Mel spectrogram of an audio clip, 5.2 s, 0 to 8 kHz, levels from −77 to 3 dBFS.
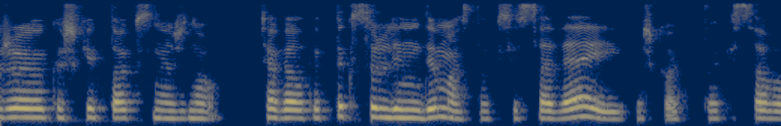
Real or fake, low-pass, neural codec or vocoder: real; 7.2 kHz; none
